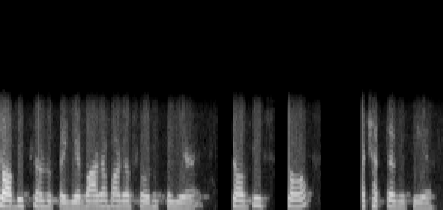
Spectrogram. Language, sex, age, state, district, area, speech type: Hindi, female, 45-60, Bihar, Vaishali, urban, conversation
